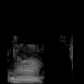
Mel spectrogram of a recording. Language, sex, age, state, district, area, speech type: Manipuri, male, 45-60, Manipur, Kangpokpi, urban, conversation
